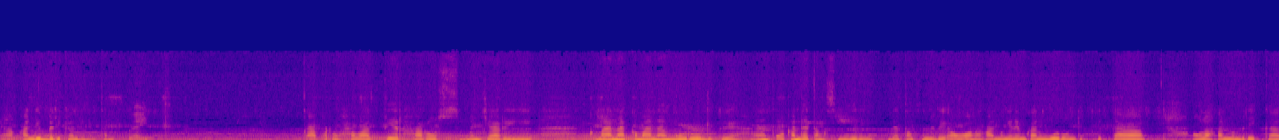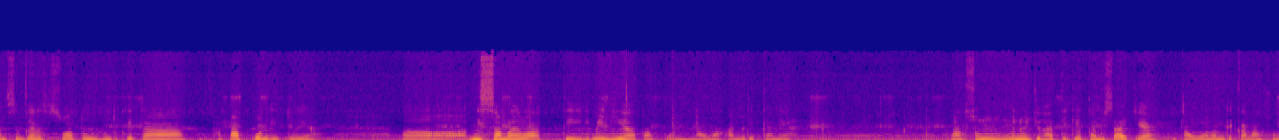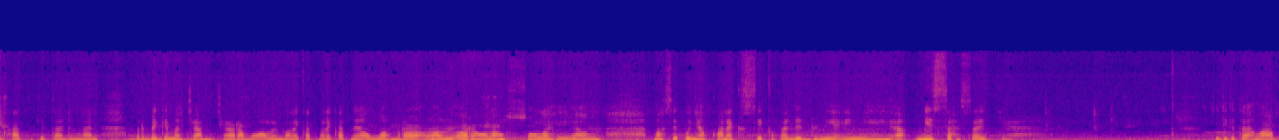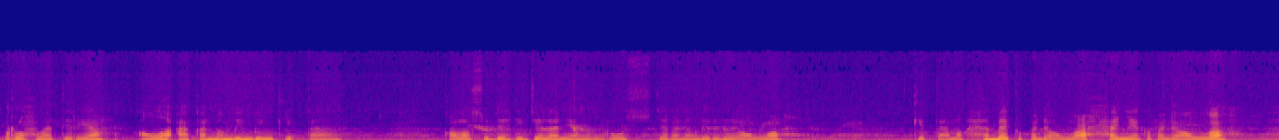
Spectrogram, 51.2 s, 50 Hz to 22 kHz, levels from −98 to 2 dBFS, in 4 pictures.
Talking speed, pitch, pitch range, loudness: 120 wpm, 180 Hz, 170-200 Hz, -37 LUFS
